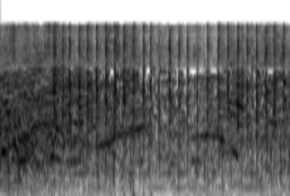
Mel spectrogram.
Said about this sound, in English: It was the deadliest mass shooting in modern U.S. history. They put the floodlights on. And then we heard the gunshots kept on going on.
